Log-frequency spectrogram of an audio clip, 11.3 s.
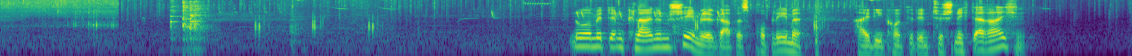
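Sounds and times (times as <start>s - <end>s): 
cheese sizzling over a fire: 0.0s - 11.3s
faint bird chirps: 1.2s - 6.8s
speech: 5.7s - 10.4s.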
